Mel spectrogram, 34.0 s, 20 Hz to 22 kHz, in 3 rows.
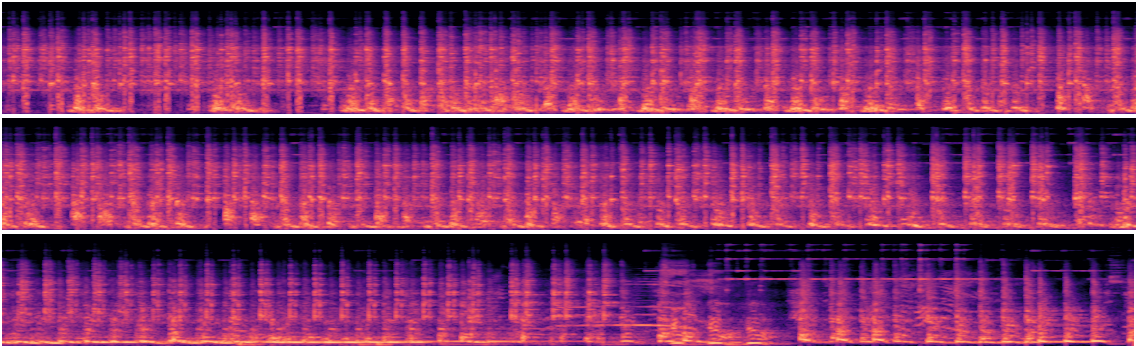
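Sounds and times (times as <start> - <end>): drums played with sticks: 0.0 - 34.0.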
